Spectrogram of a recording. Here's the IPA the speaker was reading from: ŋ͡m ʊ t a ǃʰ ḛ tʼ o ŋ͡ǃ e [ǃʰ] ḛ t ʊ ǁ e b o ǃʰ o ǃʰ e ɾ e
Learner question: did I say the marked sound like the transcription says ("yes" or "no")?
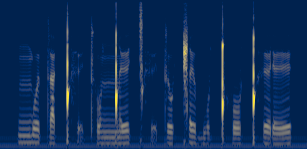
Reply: no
